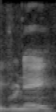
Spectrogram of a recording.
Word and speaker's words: Brunei: It's actually Brunei.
